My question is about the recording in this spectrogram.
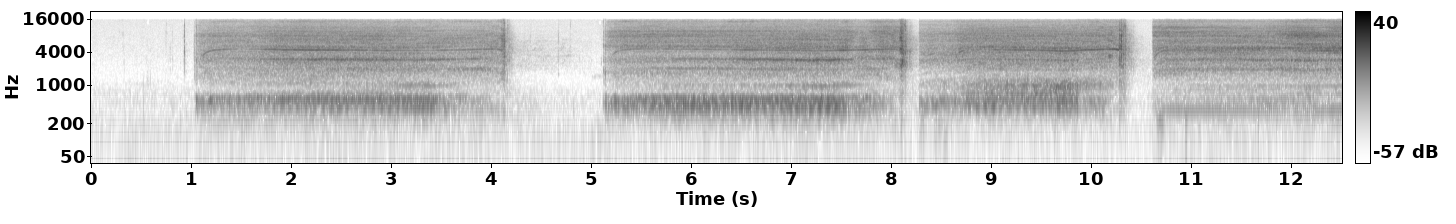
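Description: Cordless drill running into stained wooden boards in four runs of two to three seconds each, a steady motor whine with short pauses between.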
